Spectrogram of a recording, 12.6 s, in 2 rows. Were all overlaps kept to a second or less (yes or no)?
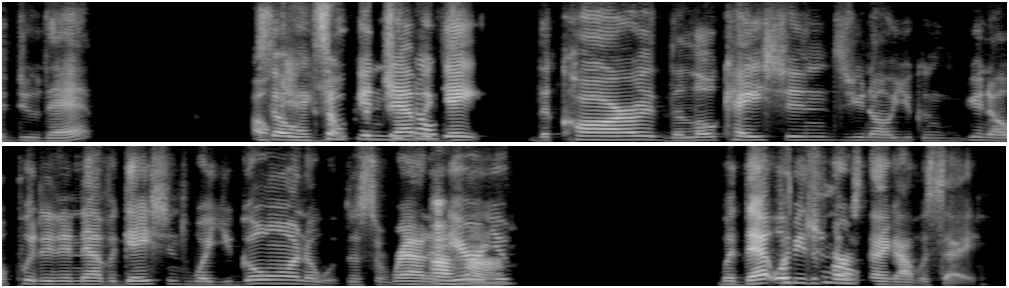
no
